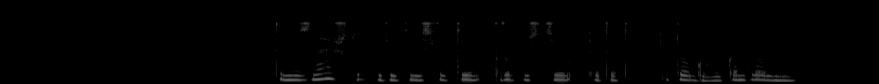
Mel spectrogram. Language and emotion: Russian, sad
